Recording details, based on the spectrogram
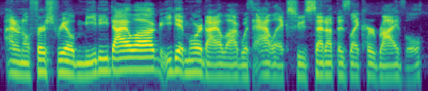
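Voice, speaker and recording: A man's voice: lowish voice, a bit bright, no room sound, clean studio sound. A man co-hosting a podcast, casually discussing a film. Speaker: podcast co-host. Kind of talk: casual film review chat.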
